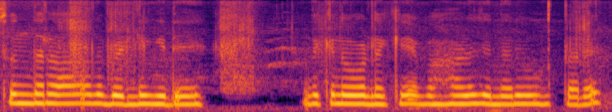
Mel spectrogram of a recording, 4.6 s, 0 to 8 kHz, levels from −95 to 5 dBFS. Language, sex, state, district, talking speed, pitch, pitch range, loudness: Kannada, female, Karnataka, Bidar, 105 wpm, 230 Hz, 220-235 Hz, -13 LUFS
